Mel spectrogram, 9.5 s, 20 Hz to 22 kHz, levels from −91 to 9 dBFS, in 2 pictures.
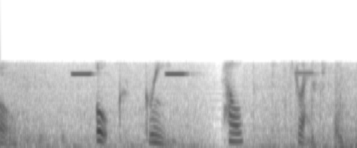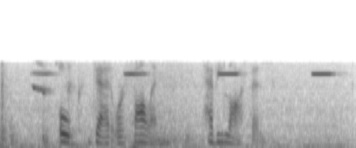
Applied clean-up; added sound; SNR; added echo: none; Sliding door / Train; 4 dB; none.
